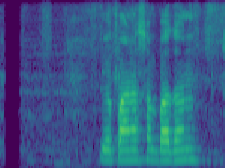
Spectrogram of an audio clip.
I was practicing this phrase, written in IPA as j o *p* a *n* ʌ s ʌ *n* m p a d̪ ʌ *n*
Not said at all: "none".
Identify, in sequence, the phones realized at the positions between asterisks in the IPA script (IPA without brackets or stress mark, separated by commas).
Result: p, n, none, n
